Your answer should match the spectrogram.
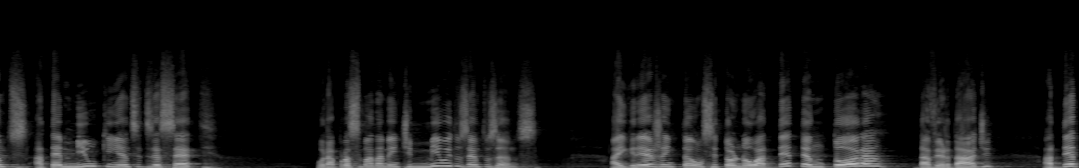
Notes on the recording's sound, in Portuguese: na Igreja ABA Curitiba (Transmitido ao vivo)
